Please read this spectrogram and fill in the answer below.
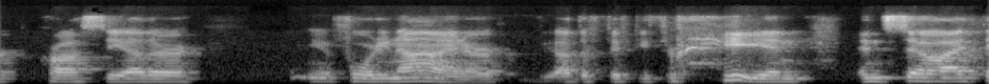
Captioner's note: chuckles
